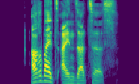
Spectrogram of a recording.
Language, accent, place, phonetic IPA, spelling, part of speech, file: German, Germany, Berlin, [ˈaʁbaɪ̯t͡sˌʔaɪ̯nzat͡səs], Arbeitseinsatzes, noun, De-Arbeitseinsatzes.ogg
- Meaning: genitive singular of Arbeitseinsatz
